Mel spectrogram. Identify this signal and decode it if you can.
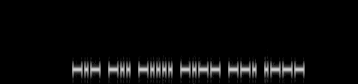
Morse code, heard as a keyed tone, about 40 wpm, 700 Hz. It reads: KD6YGJ
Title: USA Call Signs - 6 Characters - 6x Character Spacing - 40wpm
